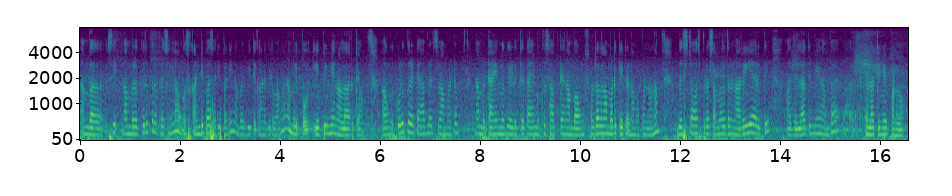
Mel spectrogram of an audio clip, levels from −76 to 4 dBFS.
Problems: constant background noise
